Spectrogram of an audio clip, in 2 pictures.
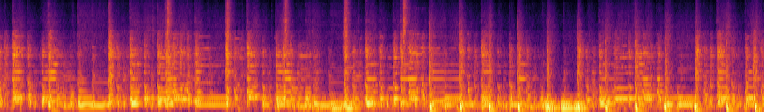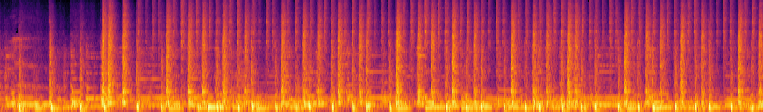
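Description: A small rock band of electric guitar, bass guitar and drum kit playing an instrumental song just after a count-in. Guitar and bass lead at first with sparse drum hits, and about seventeen seconds in the full drum kit with cymbals comes in steadily.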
